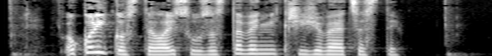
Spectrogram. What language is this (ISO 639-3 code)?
ces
